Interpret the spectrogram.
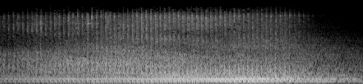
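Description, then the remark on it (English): A lawnmower engine runs steadily, its loud, buzzing drone swelling slightly before easing off near the end; it is started on stage as a musical instrument by a band's singer. No voices are heard. “Music Night, the show features John wearing an aluminium foil suit, and all goes to plan, until … starts a lawnmower on stage as a musical instrument, which predictably angers the bar owner, who kicks them out and bans them from ever returning.”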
